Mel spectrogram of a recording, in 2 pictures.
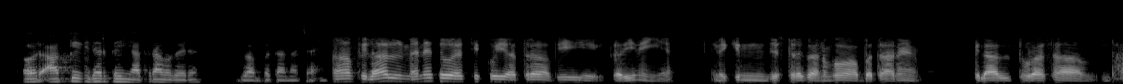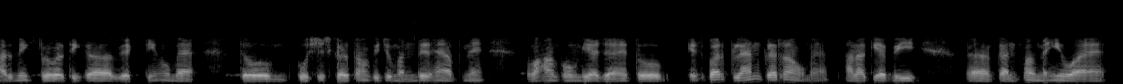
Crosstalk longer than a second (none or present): none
